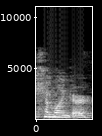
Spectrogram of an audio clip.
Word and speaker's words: Kimlinger: Kimlinger.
